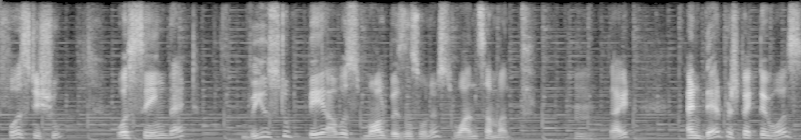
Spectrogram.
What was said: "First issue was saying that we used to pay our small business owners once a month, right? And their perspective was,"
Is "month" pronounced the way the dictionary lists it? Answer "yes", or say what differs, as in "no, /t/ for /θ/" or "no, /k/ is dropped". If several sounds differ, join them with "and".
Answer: no, /t/ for /θ/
